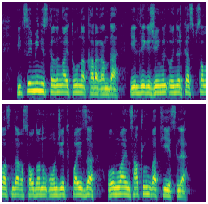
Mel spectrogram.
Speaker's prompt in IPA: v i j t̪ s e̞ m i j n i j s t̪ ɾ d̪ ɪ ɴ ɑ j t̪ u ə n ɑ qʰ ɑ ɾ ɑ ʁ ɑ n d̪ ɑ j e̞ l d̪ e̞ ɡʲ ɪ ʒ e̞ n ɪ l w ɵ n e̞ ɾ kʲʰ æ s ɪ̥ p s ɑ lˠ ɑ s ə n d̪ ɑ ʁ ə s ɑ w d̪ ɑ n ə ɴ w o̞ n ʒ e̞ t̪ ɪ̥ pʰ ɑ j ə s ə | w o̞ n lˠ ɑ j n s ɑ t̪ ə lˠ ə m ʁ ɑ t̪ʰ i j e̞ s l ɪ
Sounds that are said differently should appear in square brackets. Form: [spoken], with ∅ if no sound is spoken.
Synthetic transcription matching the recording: v i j t̪ s e̞ m i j n i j s t̪ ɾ d̪ ɪ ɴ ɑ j t̪ u ə n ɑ qʰ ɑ ɾ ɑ ʁ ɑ n d̪ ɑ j e̞ l d̪ e̞ ɡʲ ɪ ʒ e̞ [ŋ] ɪ l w ɵ n e̞ ɾ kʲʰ æ s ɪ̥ p s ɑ lˠ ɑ s ə n d̪ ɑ ʁ ə s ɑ w d̪ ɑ n ə ɴ w o̞ n ʒ e̞ t̪ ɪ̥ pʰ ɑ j ə [z] ə | w o̞ n lˠ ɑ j n s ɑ t̪ ə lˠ ə m ʁ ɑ t̪ʰ i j e̞ s l ɪ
